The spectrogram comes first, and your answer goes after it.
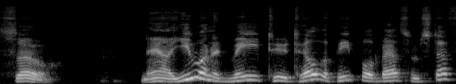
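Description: This man, speaking with an American accent, swings very widely in pitch on a very clean recording with a silent background. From Kansas. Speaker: podcast host. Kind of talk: live-streamed panel chat. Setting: live stream.

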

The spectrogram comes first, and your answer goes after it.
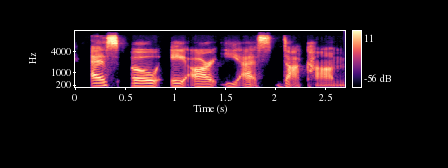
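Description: Dry and close with no echo, a woman's fairly low-pitched voice comes through. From US Midwest, Chicago. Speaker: podcaster and former journalist. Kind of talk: interview.

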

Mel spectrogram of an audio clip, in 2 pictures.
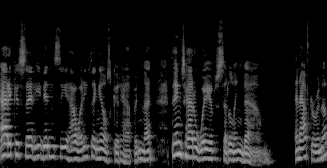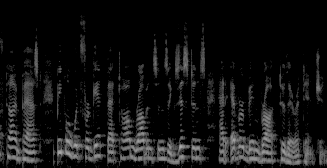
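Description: Calm woman at a moderate pace, medium in pitch, with very wide pitch swings. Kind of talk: audiobook reading of a novel. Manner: measured, even-paced narration with a calm storyteller's cadence.

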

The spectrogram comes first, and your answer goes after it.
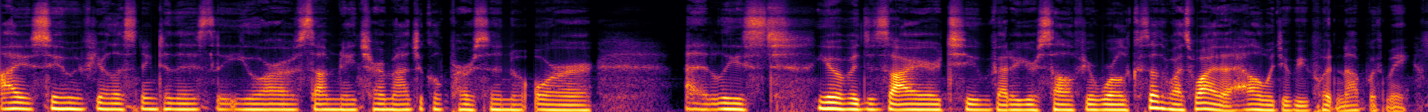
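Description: A woman speaks quietly in a very deep, low voice. Her pace is fairly quick and her intonation fairly even. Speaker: podcast host. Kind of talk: solo podcast monologue. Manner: casual, rambling with fillers.

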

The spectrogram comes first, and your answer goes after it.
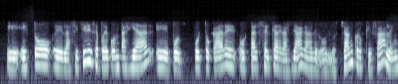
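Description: At a fairly slow pace, a woman talks in an unremarkable speaking voice, fairly low in pitch with ordinary pitch variation. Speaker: epidemiologist. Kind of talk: radio interview.

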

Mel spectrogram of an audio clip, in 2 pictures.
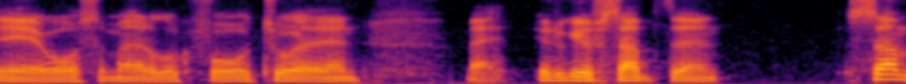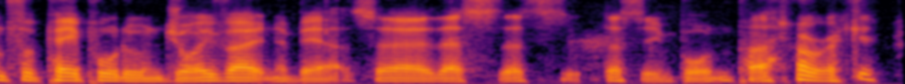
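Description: Over a silent background on a very clean recording, a man talks fairly quickly at a medium pitch with ordinary pitch variation, the sound dry and close with no echo. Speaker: podcast host. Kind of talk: casual chat.

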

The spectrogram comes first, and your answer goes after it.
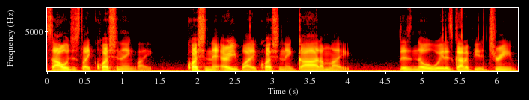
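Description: With a New York accent, a man with a fairly low pitch speaks at a very fast pace in a monotone, flat intonation, with audible room echo around him. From Brooklyn, New York. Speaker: amputee college football player. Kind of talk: interview testimony.

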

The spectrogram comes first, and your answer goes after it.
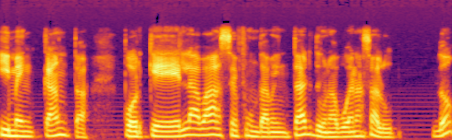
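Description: Using ordinary pitch variation at a moderate pace, a man talks in an ordinary speaking voice. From Puerto Rico. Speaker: sports section supervisor. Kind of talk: casual chat.

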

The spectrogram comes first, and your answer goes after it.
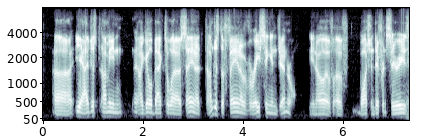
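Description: A man's bright, sharp tone with ordinary pitch variation, dry and close with no echo, over a quiet background. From North Carolina (High Point). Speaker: race car driver. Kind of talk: interview.

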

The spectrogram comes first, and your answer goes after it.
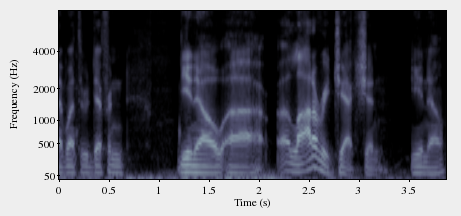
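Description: Speaking with a Long Island accent, a man has a very deep, low pitch with ordinary variation. His pace is fairly quick. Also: very clean recording, silent background. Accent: New York (Long Island). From Long Island, New York. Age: 50s. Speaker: actor and film director. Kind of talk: casual interview chat.

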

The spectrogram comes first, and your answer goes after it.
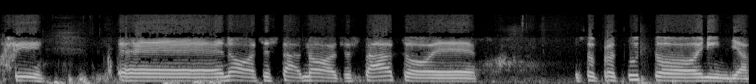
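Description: Very slowly and at a high pitch, a man speaks with fairly even intonation and very even loudness. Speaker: motorcycle traveller. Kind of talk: phone interview.

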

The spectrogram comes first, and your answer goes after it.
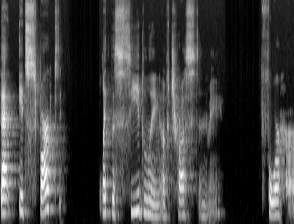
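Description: This woman has a fairly high pitch, an American accent, a somewhat breathy sound and ordinary pitch variation. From US South, New Orleans. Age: 40s. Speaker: psychotherapist. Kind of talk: testimony. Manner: halting.

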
